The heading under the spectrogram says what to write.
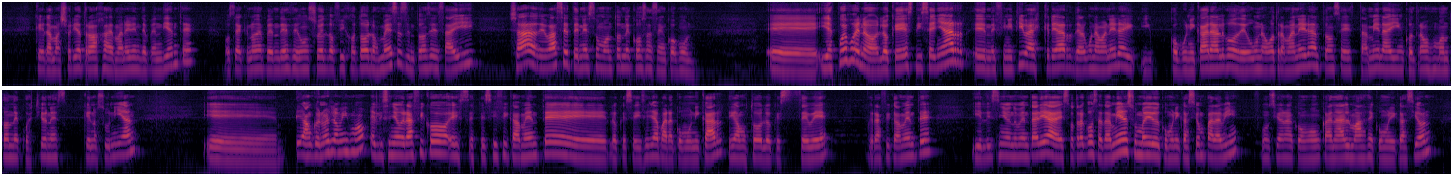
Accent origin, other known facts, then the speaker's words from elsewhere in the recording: Santa Rosa, La Pampa, Argentina; also born or lived in La Plata; a los 2 años míos nos vinimos para acá, o sea, me crié en Santa Rosa, tengo toda mi familia acá.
